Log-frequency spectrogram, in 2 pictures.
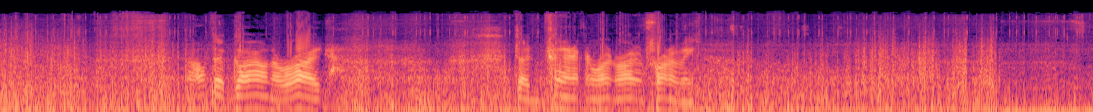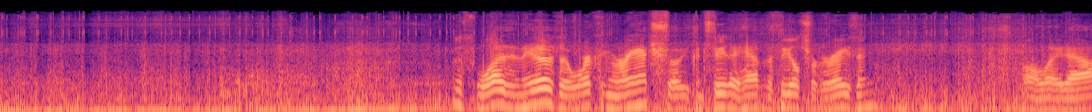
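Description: Tyres rumble on a paved road.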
